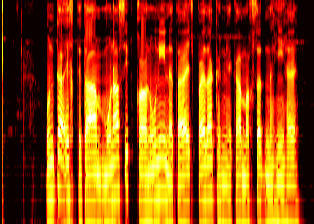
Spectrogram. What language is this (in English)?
Urdu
